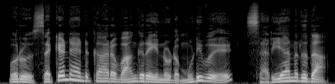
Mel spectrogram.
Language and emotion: Tamil, happy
